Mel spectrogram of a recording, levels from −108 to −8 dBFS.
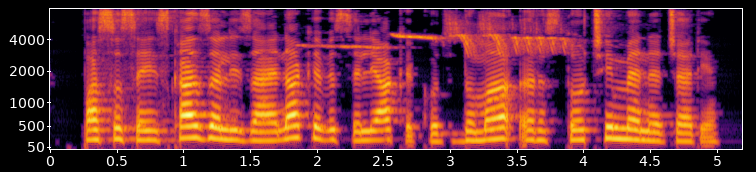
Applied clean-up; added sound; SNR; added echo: classical method spectral subtraction.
